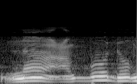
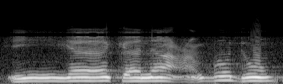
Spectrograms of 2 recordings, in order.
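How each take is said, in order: First: Na'budu said once, plainly, falling at the end; spoken na'budu model. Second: Na'budu recited as one smooth unbroken word; reciting na'budu joined. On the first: Teacher repeats the word for students, plain speech. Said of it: "Macam tu je". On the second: Teacher shows students the joined na'budu, slow recitation. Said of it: "Tak boleh". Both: Shown as a demonstration.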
